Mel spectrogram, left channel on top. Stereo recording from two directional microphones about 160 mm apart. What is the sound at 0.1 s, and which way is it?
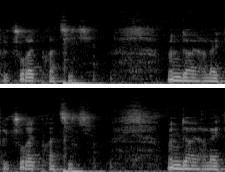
Speech, 20° right (ahead or behind).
